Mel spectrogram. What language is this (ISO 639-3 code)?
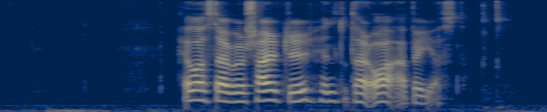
fao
